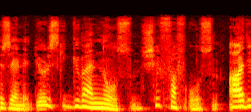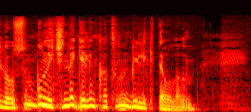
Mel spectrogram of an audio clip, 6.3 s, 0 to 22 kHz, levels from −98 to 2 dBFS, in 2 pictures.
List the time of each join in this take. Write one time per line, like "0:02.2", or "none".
none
